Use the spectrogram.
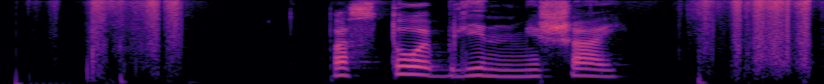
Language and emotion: Russian, neutral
